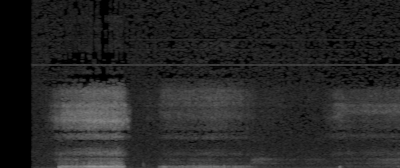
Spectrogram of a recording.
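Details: Sleeping dog snoring: a loud rasping inhale with low rumbling pulses and a hissy upper band, then softer wheezy breaths trailing off over the following seconds.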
